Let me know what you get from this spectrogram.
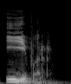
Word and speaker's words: Ивар: Ударение на «и», кстати. Ивар. А то мало ли, как его прочтут. Может, как командир Дирк.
